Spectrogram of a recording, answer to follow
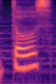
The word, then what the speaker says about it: todos: La I de deslizosos es como la I de amistosos, y todos se pronuncia de manera que rime con los.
